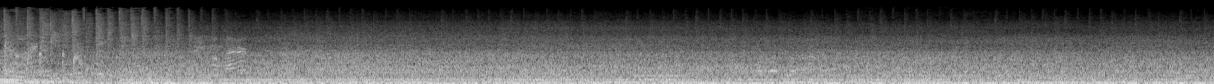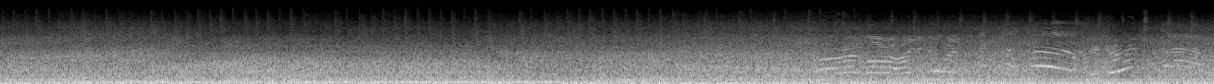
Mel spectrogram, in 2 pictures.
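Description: Steady, loud drone of a single-engine propeller jump plane, heard from inside the cabin as it climbs to altitude. Voices and laughter rise over the drone near the end.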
